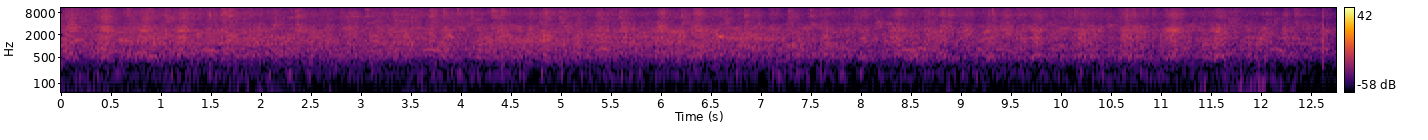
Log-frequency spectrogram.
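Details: Many baby birds in a mangrove make a noisy, continuous mass of overlapping harsh, raspy begging calls, dense and unbroken across the whole stretch.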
